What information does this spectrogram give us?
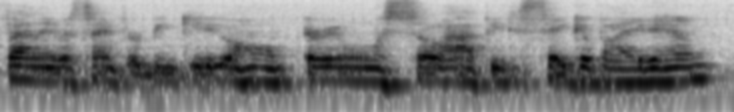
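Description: A woman's voice: low voice, flat delivery, rapid-fire, creaky, warm tone, far from the mic, a little hiss or hum. A middle-aged woman reading a picture book aloud as a teacher, with brief asides.

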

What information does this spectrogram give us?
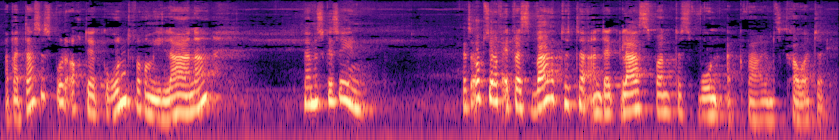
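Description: An actress playing a frank, composed research scientist in a radio play, explaining things emphatically. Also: female voice, lowish voice, very animated, normal speed. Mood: frank, explanatory.

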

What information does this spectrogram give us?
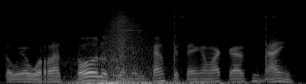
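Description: A man's voice: medium pitch, racing, music in the background. A young man, streaming from a small room at home and casually coaching his teammates through game settings. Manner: laid-back, coaching teammates. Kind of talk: casual gaming chat.

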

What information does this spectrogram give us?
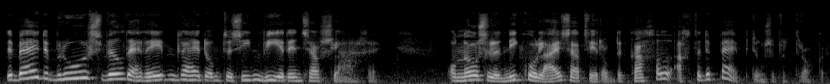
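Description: A woman narrating a scripted fairy tale with expressive storytelling. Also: medium pitch, moderate pace.

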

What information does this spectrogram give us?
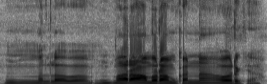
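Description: A man's voice: mid-range voice, steady tone, unhurried, a little mellow, clean tone, lightly acted. A man playing a sly flirty village priest with a Bhojpuri accent. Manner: teasing, sly, chatty. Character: flirty lazy male temple priest on a phone call. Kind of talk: scripted comic phone prank.

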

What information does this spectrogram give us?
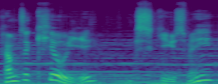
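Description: A man's voice: high-pitched, huge pitch swings, measured pace. A man in his thirties giving casual gameplay commentary with dry, wry humor. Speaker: video game YouTuber. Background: game music.

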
